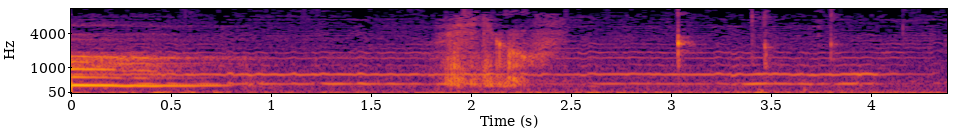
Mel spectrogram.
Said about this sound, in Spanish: Pero de repente vi una mosca.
